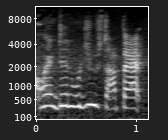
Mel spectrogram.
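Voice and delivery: high-pitched scolding of a pet. Real, not acted.

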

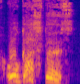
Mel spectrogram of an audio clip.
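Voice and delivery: high, drawn-out alarmed cry; long high-pitched shout; Mister Wonka. A narrator's reading. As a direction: cry out slowly to stop him. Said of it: "cried Mister Wonka".

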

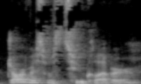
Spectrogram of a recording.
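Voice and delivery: ordinary delivery, nothing marked

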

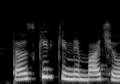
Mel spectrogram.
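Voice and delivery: usual speaking voice

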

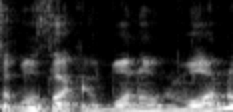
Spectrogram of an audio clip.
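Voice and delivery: ordinary talk

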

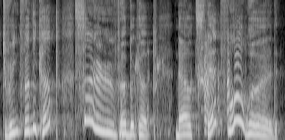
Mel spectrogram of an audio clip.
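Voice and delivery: high, loud, slow cartoon teacher voice; Hanna-Barbera character. Mocking the teacher's dub as a Hanna-Barbera character, slow and high. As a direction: drag it out like a cartoon sage. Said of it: "like a Hanna-Barbera character".

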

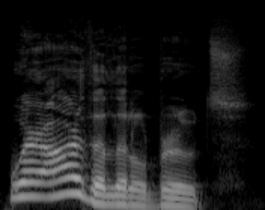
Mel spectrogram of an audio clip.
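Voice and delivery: scornful diva demanding; haughty high Cruella sneer; Cruella de Vil. A narrator's reading.

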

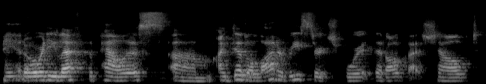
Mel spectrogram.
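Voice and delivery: ordinary talk

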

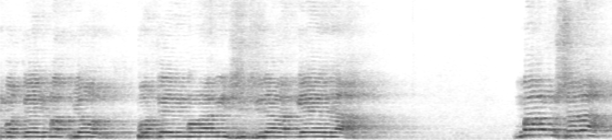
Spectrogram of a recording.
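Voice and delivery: rally orator. Retold or imitated. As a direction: lay out the enemies to the crowd. Capanna addresses the assembly. (oratore da assemblea, lento e forte)

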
